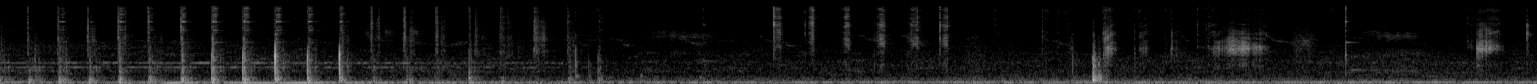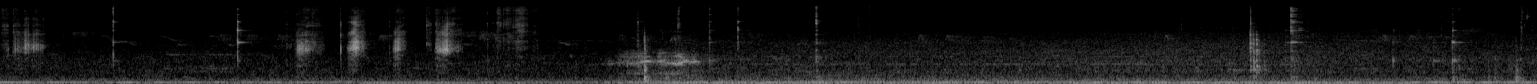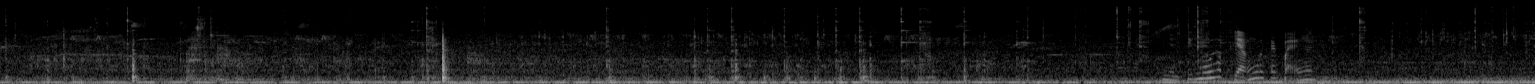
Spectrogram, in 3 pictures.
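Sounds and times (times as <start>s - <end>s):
stone pestle pounding in mortar: 0.0s - 6.2s
metal spoon scraping mortar: 0.0s - 16.7s, 17.6s - 23.7s, 29.1s - 46.0s.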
